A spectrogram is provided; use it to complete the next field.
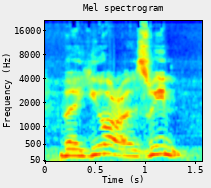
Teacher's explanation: زوا کو پر پڑھنا ہے، اور یہ مد آپ نے ضرور ادا کرنی ہے، لام کو چھوٹا ہی پڑھنا ہے. اگر آپ نے پھر یہاں پہ لام لمبا کیا تو پھر حرام ہو جائے گا، ہاں اور نہ کی غلطی ہو جائے گی.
